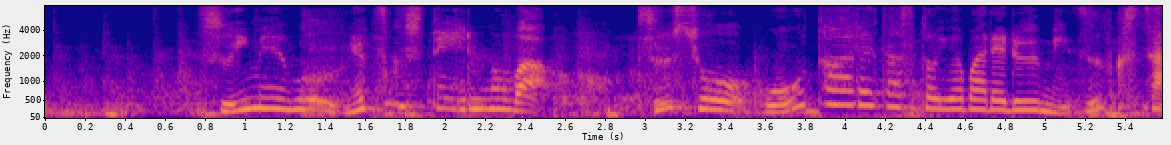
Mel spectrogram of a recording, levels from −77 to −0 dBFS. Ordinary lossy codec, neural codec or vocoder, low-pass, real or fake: none; codec, 16 kHz, 2 kbps, X-Codec, WavLM features, trained on Multilingual LibriSpeech; none; fake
